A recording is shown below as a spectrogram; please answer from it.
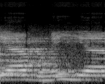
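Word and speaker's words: يَا بُنَيَّ: Jadi cara bacanya aja ya bunayya, ya-nya berarti kan panjang. Ya bunayya.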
